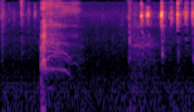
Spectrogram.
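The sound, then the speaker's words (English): Light keyboard typing, a quick, uneven run of soft clicks after a single sharper knock and a brief descending squeak. No one speaks. “It's a little typey type.”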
